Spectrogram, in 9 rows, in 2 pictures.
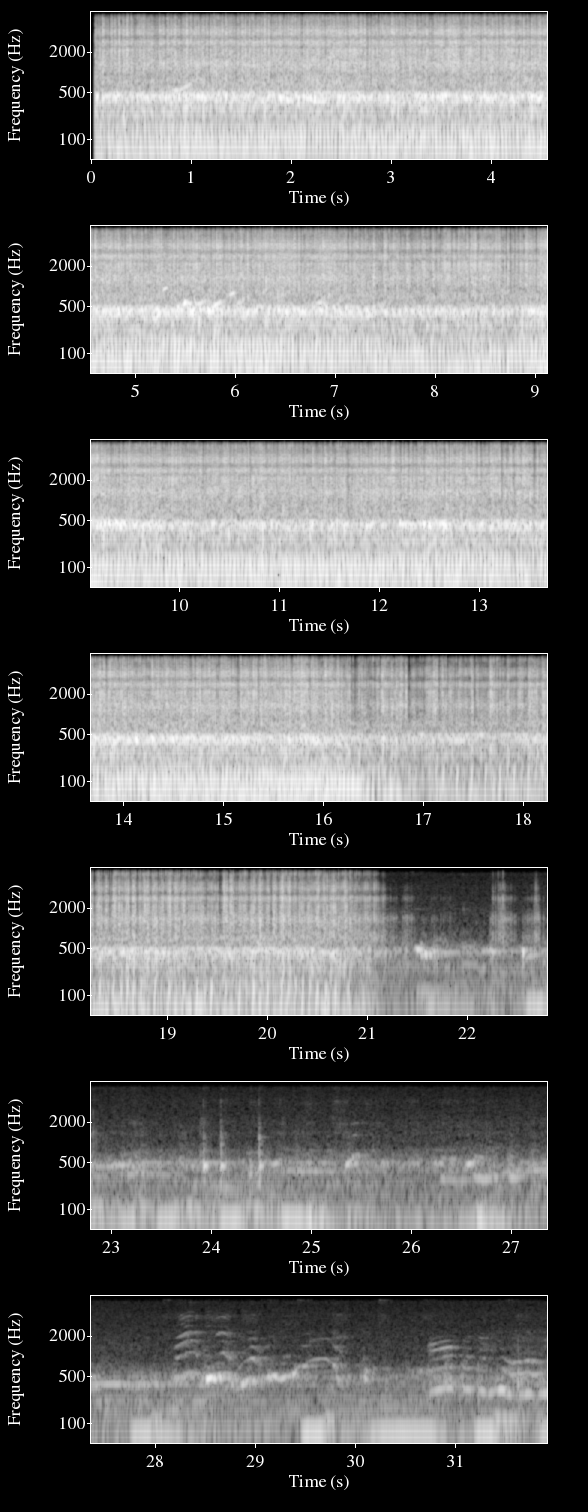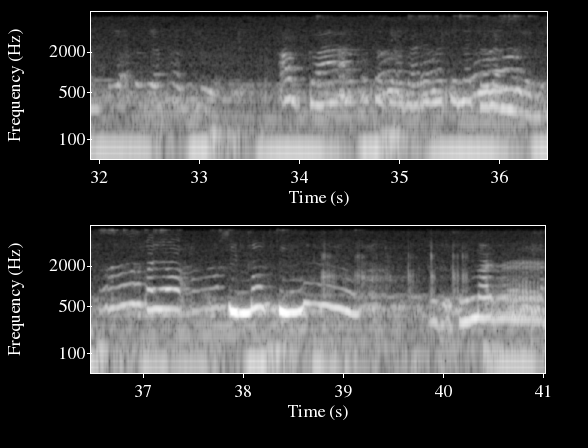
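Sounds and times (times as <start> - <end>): steady hiss: 0.0 - 22.8
small motorcycle engine running: 0.0 - 23.0, 34.6 - 41.0.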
